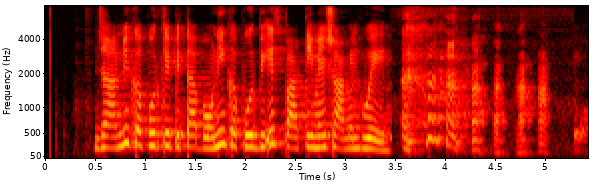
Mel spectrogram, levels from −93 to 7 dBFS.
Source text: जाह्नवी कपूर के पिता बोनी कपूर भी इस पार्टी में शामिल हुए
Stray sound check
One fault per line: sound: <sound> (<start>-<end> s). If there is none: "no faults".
sound: laugh (3.5-5.1 s)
